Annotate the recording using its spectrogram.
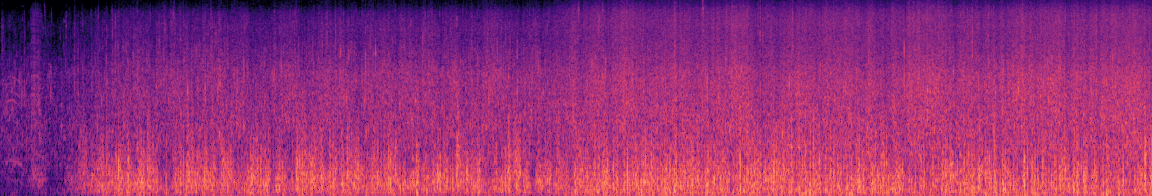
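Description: Water splashes and hisses against a speeding boat's hulls.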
